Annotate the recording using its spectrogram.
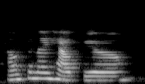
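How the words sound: It is said in a friendly, smiling tone.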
